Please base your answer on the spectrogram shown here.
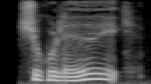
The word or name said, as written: chokoladeæg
